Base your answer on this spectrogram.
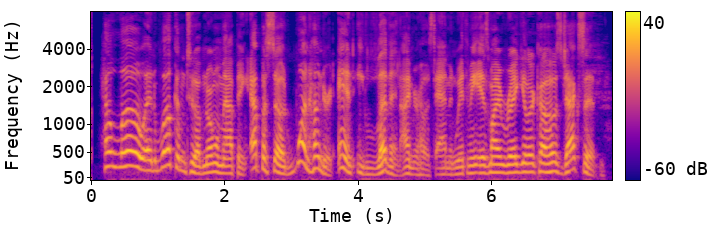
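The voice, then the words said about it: Game show host voice. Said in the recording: “I don't know why I'm doing game show voice here.”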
